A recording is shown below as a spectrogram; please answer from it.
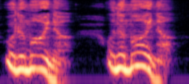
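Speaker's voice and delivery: put-on high, very loud shout in a Spanish accent; frightened Spanish-accented cry. A narrator's reading. Spanish grandee warning the uncomprehending guests, shouting with Spanish accent. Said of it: "le grand d'Espagne cria encore, avec son accent espagnol".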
